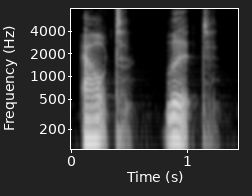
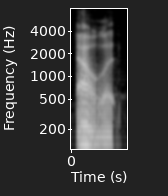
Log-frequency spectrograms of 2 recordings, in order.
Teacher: you want to be very linguistically nerdy a glottal T so you're almost making a T sound your tongue everything is in position to make the T sound and then you just don't quite do it your throat stops you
